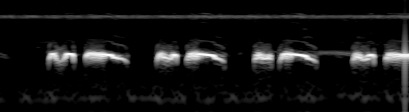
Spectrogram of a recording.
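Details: Spotted dove in captivity, originally wild-caught and small-voiced, cooing in a regular series. It gives four phrases of a short double note and a longer falling coo, close to one per second, over a faint constant high tone.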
